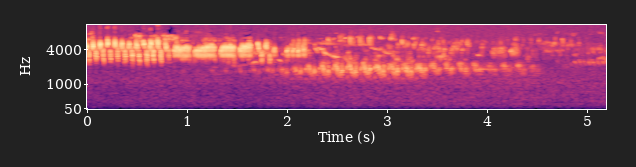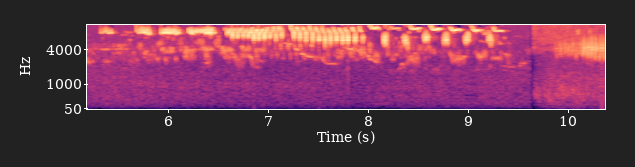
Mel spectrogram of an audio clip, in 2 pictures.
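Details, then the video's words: Brewer's sparrow singing a series of trills at changing pitches: high rapid notes, then a lower buzzy trill, a brief quiet gap, then sharp high chips and trills, ending in a short burst of noise. "Brewers Sparrow Sound, Bird Call"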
